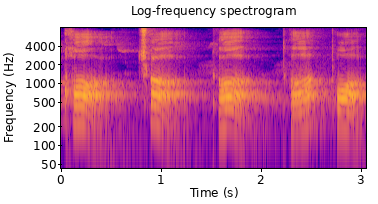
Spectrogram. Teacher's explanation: এই ধ্বনিগুলো হচ্ছে অঘোষ ধ্বনি, এতটা গাম্ভীর্য নাই।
